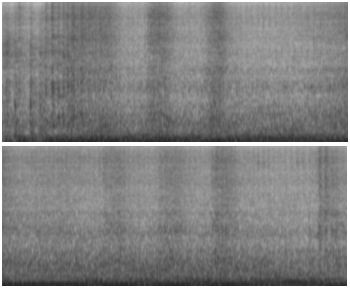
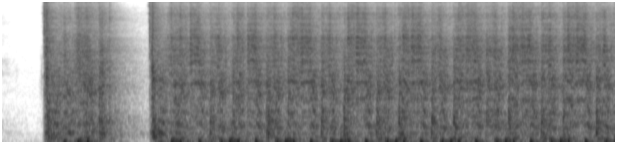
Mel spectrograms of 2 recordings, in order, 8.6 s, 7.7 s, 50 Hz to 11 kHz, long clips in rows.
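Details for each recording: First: Old Ford 300 inline-6 truck engine after new pushrod, fuel pump, gaskets and ignition wire fix: deep, steady low rumble with an even beat; running cleanly with no knocks or misses, some smoke. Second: Old Ford 300 inline-6 truck engine after new pushrod and mechanical fuel pump install: starter spins the engine with a steady rhythmic churning for several seconds but never fires; cranking with no spark because ignition wires aren't hooked up.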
